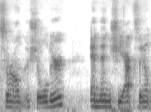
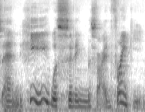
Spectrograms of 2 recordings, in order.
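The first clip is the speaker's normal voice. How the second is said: usual speaking voice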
